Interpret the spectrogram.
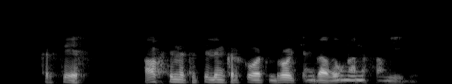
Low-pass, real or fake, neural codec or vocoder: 3.6 kHz; fake; vocoder, 44.1 kHz, 80 mel bands, Vocos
